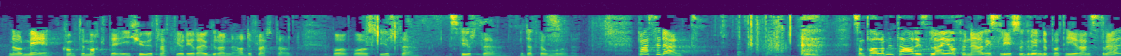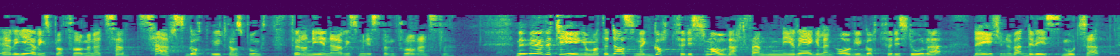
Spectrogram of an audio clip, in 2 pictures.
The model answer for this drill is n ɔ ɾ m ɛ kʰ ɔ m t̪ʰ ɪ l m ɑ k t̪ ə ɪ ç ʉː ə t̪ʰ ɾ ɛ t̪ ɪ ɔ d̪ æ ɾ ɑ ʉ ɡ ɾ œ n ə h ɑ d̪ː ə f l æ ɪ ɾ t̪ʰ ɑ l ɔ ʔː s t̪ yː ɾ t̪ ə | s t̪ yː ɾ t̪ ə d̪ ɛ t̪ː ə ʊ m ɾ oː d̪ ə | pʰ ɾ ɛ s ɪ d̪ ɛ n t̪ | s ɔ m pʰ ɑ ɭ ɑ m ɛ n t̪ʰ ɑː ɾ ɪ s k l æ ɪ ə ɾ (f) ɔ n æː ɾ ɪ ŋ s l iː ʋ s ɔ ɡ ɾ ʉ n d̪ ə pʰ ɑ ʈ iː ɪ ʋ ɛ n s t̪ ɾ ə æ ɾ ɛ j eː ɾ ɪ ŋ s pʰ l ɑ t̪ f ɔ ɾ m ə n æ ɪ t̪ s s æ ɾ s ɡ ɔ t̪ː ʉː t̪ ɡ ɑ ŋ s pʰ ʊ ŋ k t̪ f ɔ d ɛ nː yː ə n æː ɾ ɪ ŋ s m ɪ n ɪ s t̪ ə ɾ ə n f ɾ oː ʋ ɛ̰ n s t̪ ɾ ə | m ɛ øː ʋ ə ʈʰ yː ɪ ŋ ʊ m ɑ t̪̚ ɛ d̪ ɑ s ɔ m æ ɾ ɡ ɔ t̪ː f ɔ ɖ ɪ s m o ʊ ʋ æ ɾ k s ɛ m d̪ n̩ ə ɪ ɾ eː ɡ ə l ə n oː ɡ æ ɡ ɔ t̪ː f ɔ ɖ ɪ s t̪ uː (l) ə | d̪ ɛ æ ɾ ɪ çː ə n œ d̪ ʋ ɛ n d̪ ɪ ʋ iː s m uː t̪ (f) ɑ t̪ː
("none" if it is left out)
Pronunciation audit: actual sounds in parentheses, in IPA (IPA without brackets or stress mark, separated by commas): f, ɾ, s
